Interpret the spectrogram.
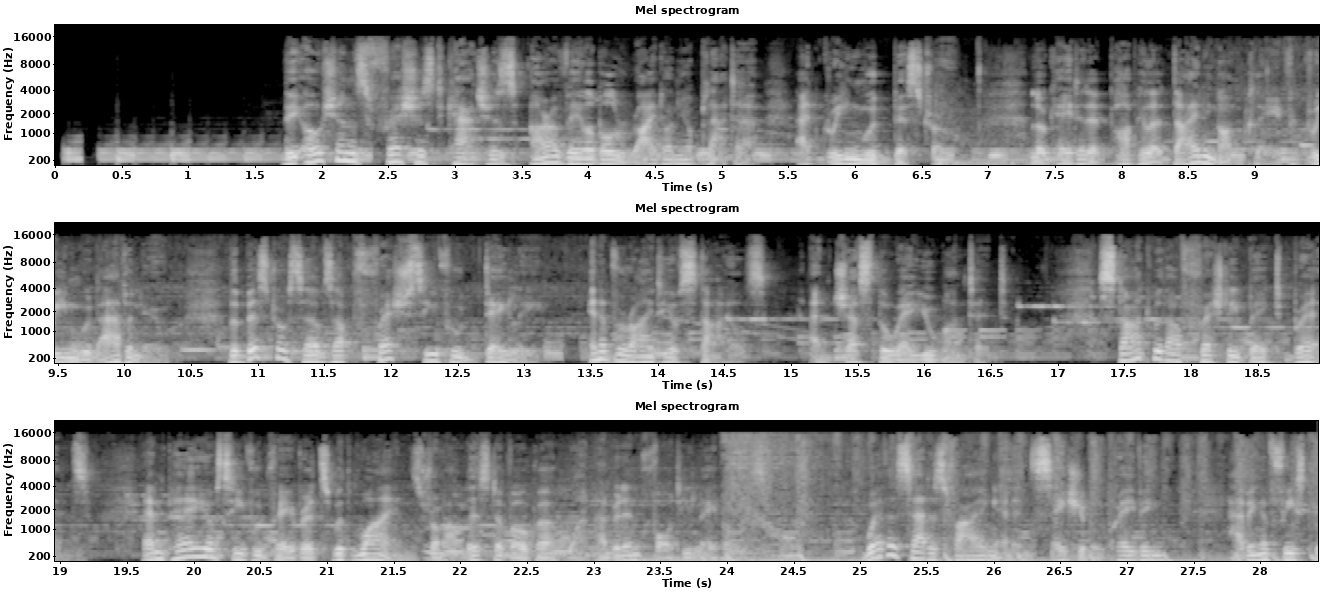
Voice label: Asian English Corporate

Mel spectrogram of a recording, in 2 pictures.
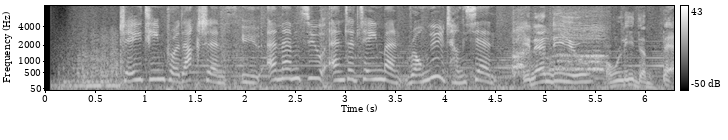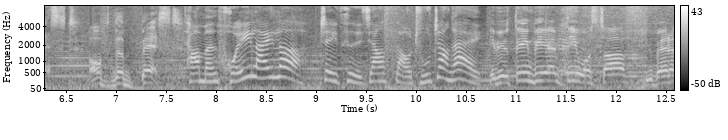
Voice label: Mandarin Female Movie Trailer; China

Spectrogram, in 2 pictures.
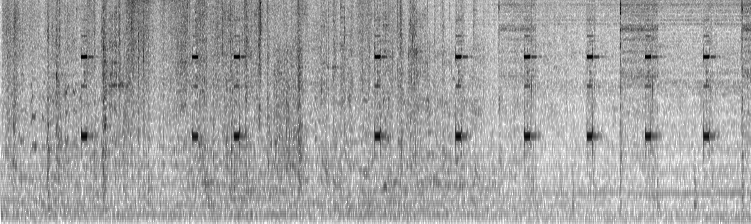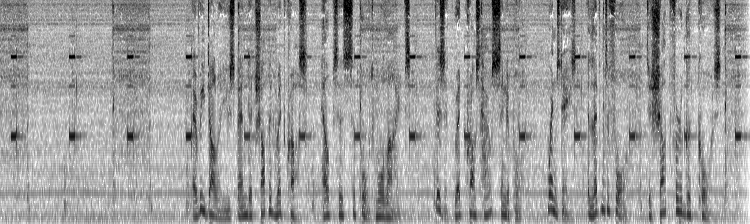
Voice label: Asian English Radio; Red Cross

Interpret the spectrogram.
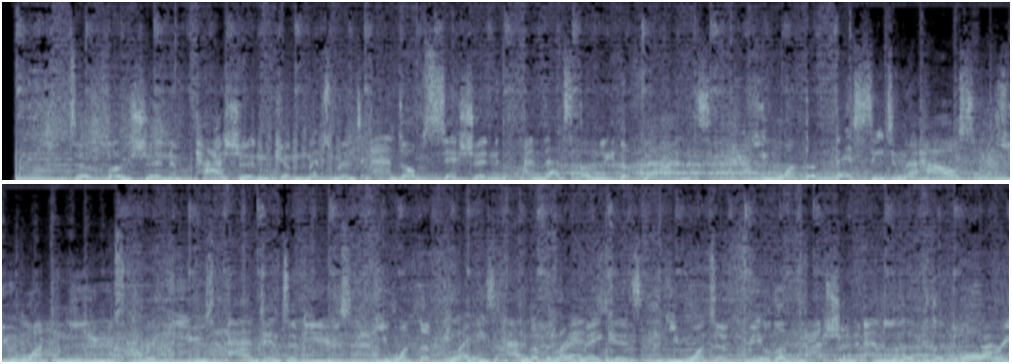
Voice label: African English MC SPORT TV, South African Male

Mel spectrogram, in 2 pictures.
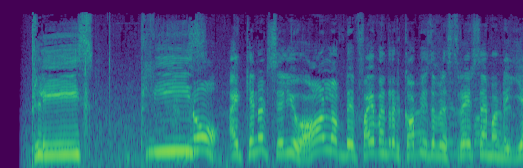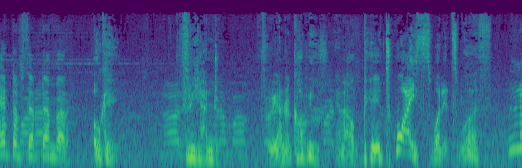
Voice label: English Singaporean Male; Kia Rio

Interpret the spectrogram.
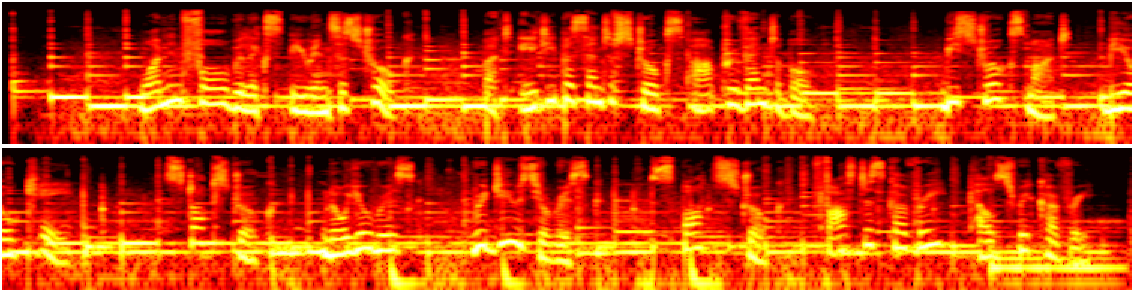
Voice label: Asian English Be Stroke Smart Be OK

